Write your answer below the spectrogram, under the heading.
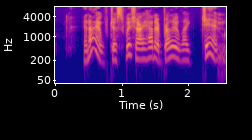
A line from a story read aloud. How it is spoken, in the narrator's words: cried Fanny, for she felt the reproach in Tom's words and knew she deserved it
